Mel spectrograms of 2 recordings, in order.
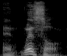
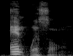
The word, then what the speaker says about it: Entwistle: Why are you putting the emphasis on the wrong syllable? Yeah, right. And Whistle. Everyone else I've ever heard say his name says Entwistle.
